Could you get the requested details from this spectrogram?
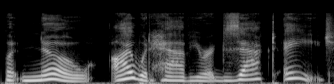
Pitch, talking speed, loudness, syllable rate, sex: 200 Hz, 145 wpm, -17 LUFS, 3.3 syllables/s, female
